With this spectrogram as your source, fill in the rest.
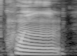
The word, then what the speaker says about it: Kwn: It has features from Lucky Daye, Queen, spelled KWN. I hope I'm pronouncing her name right, but I'm feeling like it's Queen.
